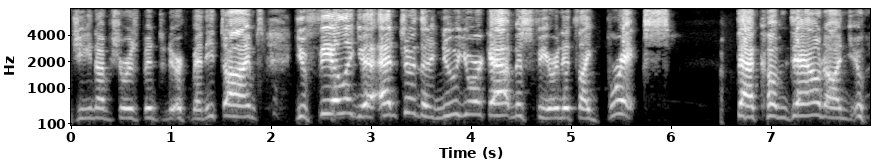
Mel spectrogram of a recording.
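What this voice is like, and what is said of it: Bronx New York accent. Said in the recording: “I knew I heard your accent there ... I'm Bronx ... that's where the accent comes from.”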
